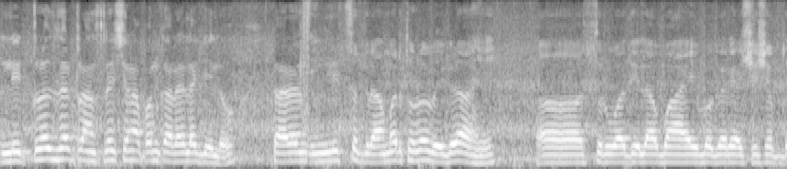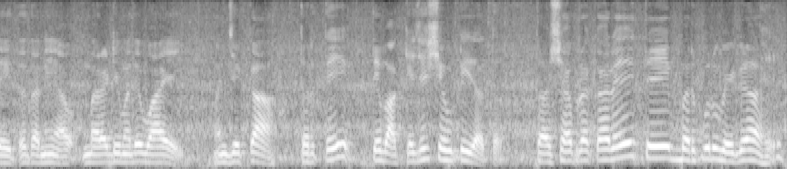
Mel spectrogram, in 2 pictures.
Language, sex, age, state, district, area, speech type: Marathi, male, 45-60, Maharashtra, Yavatmal, urban, spontaneous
